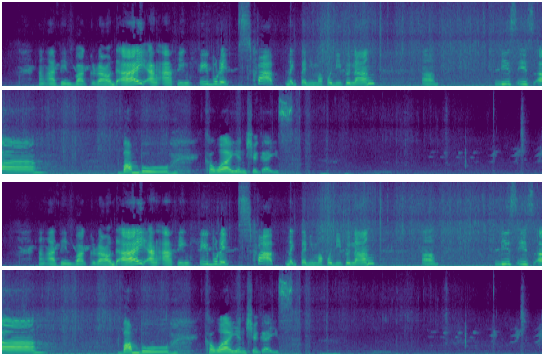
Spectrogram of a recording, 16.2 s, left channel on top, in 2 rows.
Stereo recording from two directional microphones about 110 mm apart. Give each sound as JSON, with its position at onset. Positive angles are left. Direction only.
{"t": 0.2, "sound": "a woman's voice", "side_deg": 30}
{"t": 9.8, "sound": "speech", "side_deg": 15}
